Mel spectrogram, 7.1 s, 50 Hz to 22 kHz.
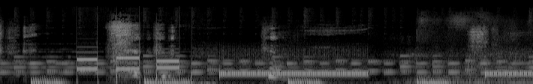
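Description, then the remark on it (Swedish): A telephone ringing tone from an emergency call to 112, connected through to 911 over a 2G GSM network with poor coverage, repeats in several spaced bursts over a steady electronic hum, with a few quick keypad-like beeps mixed in, fairly clear. The call is never answered. “Klockan 13.56 den 3 april ringer tjejerna 112 som lyckas kopplas fram till 911.”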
